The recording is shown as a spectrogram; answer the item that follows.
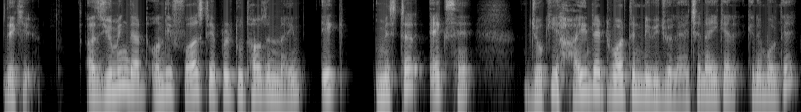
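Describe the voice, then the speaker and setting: A finance exam teacher gives a classroom lecture in a mellow, fairly high voice at a moderate pace. He explains step by step and keeps checking that students follow, fondly calling them "beta" and "bachchon".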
